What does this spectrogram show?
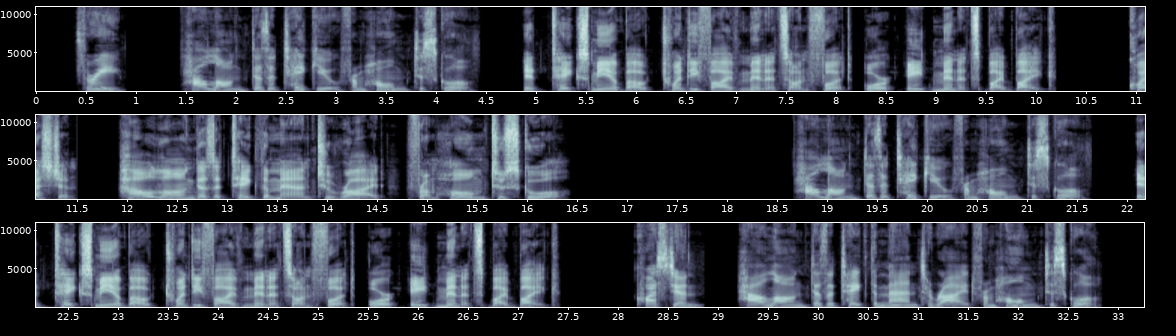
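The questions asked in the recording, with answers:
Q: how long does it take the man to ride from home to school?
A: 8 minutes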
